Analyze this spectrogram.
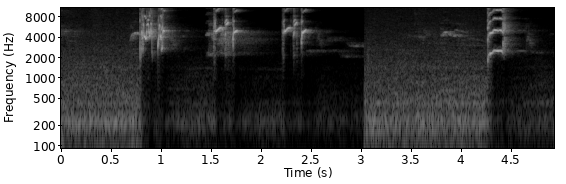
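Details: Lovebird, a fighter bird in full voice, giving loud clustered shrill chirps, about three close together, then a quieter pause and one more sharp burst, over light background hiss.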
